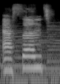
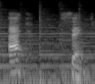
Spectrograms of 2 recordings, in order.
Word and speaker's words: accent: when you say it it sounds like it's a s e n t where it's ack sent so just even little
